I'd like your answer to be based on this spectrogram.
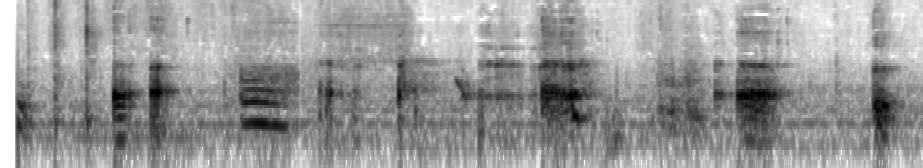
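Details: Repeated burping, some burps short and some drawn out, after eating ribs with a cup of milk and then drinking soda for stomach pain and fullness; burps come so close together that breathing is hard, followed by nausea.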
